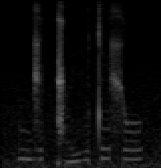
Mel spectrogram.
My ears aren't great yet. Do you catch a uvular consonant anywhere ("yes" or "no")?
no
